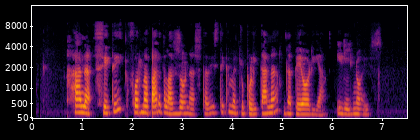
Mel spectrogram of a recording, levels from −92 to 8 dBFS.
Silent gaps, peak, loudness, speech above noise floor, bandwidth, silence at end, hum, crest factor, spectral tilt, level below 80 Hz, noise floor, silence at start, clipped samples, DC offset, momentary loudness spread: none; 0 dBFS; -22 LUFS; 30 dB; 9.4 kHz; 0.75 s; none; 22 dB; -7 dB/octave; -72 dBFS; -52 dBFS; 0.7 s; under 0.1%; under 0.1%; 15 LU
